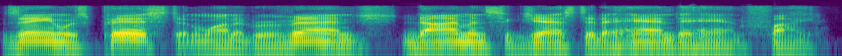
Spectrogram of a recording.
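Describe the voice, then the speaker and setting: A man narrating gritty first-person fiction as an audiobook, with an intense, deliberate delivery. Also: a bass voice, a bit bright, no echo, studio quality.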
